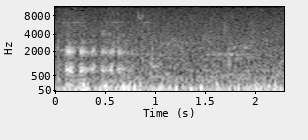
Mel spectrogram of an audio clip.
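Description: A person laughing in short repeated pulses through the first second or so, over a low rumble of wind on the microphone.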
